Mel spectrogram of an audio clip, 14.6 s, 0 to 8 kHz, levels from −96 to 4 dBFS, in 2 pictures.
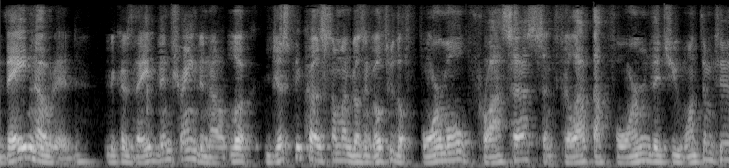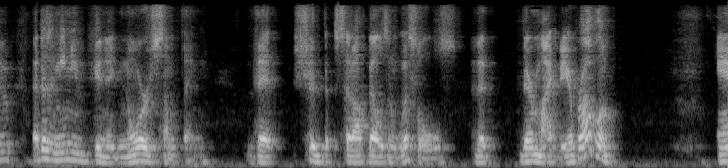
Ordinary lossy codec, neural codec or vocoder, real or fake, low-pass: AAC, 32 kbps; none; real; 7.2 kHz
